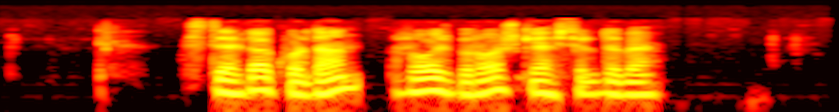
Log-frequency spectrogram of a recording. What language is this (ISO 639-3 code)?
kur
